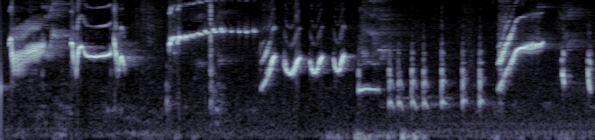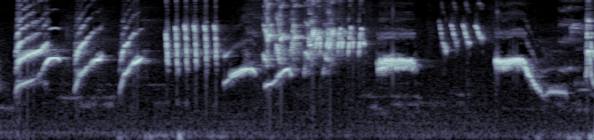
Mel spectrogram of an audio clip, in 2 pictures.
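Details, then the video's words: Jalak suren, the Asian pied starling, in varied ngerek singing: swooping whistles, rattled trills, buzzy rising notes and squeaky chirps strung together quickly with short gaps. "BURUNG JALAK SUREN GACOR NGEREK ISTIMEWA"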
